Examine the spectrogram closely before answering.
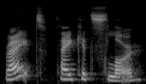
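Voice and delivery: ordinary delivery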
